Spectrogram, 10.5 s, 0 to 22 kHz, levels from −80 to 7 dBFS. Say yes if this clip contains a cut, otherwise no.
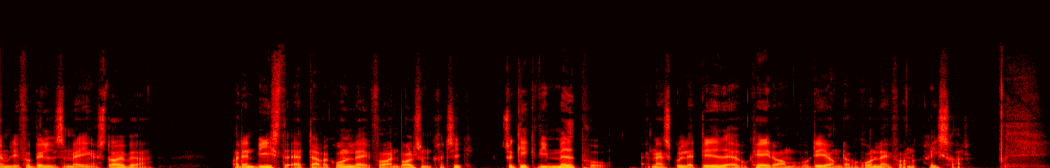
no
